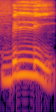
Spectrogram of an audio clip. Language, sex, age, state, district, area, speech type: Dogri, male, 18-30, Jammu and Kashmir, Udhampur, rural, read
